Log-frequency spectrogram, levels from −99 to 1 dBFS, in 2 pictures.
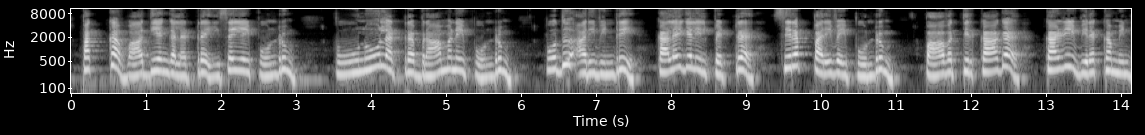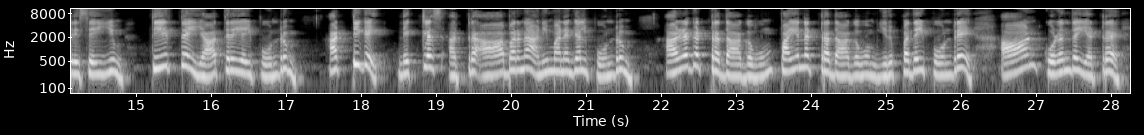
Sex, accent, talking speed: female, native, 65 wpm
